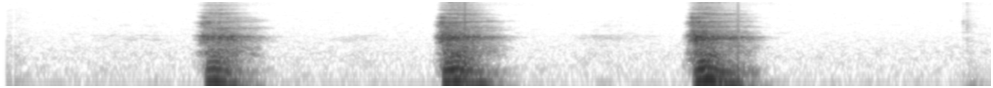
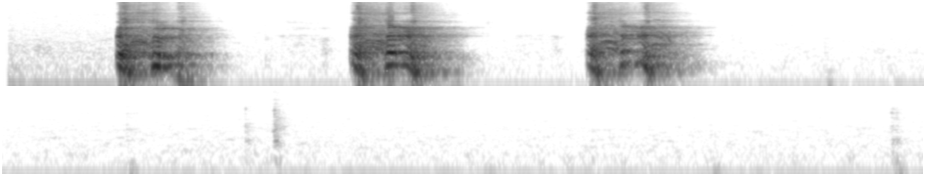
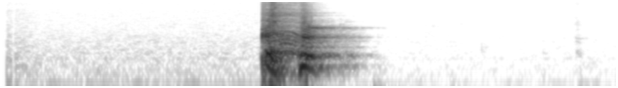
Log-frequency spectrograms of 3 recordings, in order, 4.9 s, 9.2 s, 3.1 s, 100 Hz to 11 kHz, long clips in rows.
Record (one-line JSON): {"exhalation_length": "4.9 s", "exhalation_amplitude": 22116, "exhalation_signal_mean_std_ratio": 0.3, "three_cough_length": "9.2 s", "three_cough_amplitude": 32768, "three_cough_signal_mean_std_ratio": 0.25, "cough_length": "3.1 s", "cough_amplitude": 32768, "cough_signal_mean_std_ratio": 0.24, "survey_phase": "beta (2021-08-13 to 2022-03-07)", "age": "45-64", "gender": "Male", "wearing_mask": "No", "symptom_none": true, "smoker_status": "Ex-smoker", "respiratory_condition_asthma": false, "respiratory_condition_other": false, "recruitment_source": "REACT", "submission_delay": "2 days", "covid_test_result": "Negative", "covid_test_method": "RT-qPCR"}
